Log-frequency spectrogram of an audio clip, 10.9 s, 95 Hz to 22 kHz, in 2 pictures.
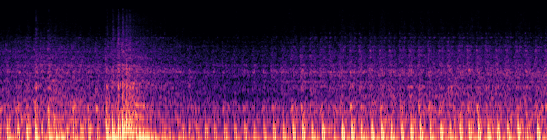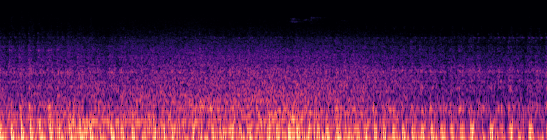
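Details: Bajaj Pulsar NS 200 after cylinder head and cylinder kit refit to cure engine noise: steady even single-cylinder idle beat with no ticking or clatter. Normal quiet idle after repair.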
